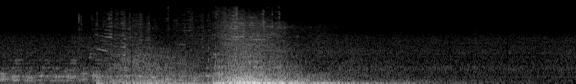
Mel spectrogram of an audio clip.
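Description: A loud rushing whoosh sweeps past and fades away.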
